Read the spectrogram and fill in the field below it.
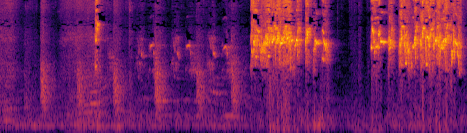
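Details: Java sparrows gathering together as a flock at a call: soft scattered chirps at first, then two loud dense bursts of high, harsh chattering, the second after a short pause.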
